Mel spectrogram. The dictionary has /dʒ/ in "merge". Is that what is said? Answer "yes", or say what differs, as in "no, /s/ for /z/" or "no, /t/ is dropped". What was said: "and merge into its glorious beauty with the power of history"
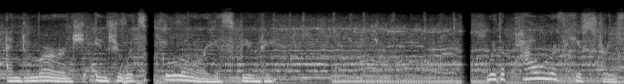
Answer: yes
